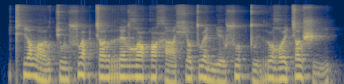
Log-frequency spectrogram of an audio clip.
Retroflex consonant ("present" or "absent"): absent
